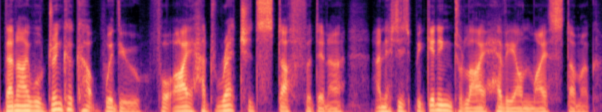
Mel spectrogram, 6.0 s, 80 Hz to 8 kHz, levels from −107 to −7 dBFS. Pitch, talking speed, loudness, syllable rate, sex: 100 Hz, 250 wpm, -21 LUFS, 5.6 syllables/s, male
